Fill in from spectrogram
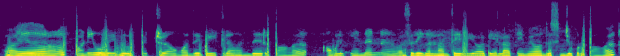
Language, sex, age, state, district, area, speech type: Tamil, female, 18-30, Tamil Nadu, Sivaganga, rural, spontaneous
